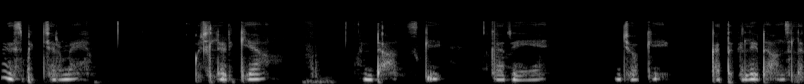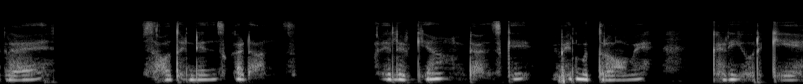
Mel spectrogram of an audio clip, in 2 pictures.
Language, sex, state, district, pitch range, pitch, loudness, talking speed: Hindi, female, Uttarakhand, Uttarkashi, 220-250 Hz, 230 Hz, -29 LUFS, 125 wpm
